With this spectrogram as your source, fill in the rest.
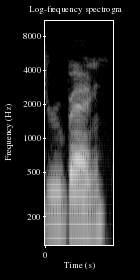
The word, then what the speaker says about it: Ruben: Yeah, because all I hear is Rubeng. Yes, that is correct. The correct pronunciation.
